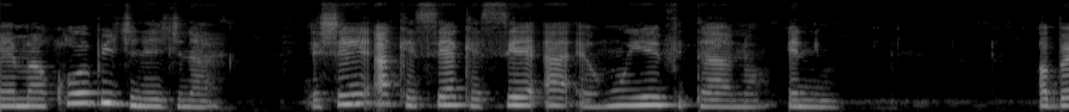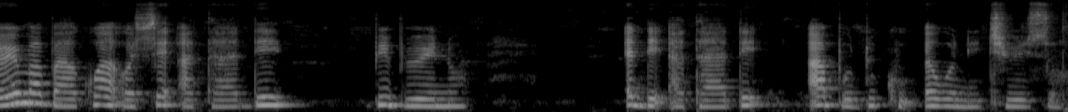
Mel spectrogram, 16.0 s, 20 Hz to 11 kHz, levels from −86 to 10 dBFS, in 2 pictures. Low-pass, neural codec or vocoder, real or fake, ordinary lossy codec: 9.9 kHz; none; real; AAC, 64 kbps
